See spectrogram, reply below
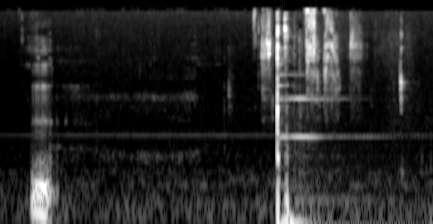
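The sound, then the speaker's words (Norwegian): A wine glass knocks once against a microphone as a toast, a sharp clink with a heavy low thump that rumbles on afterward. A brief low grunt-like burst comes earlier. “Skål med mikrofonen.”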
